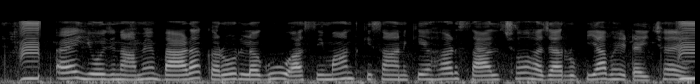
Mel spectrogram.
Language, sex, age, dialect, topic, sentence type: Maithili, female, 18-24, Eastern / Thethi, agriculture, statement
